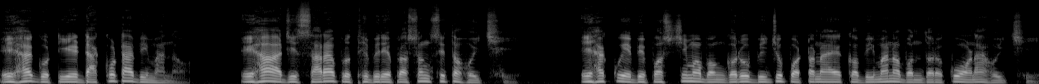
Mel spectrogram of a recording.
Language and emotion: Odia, neutral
